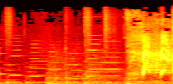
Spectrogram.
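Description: Background music with light pitched notes, then about one and a half seconds in a man breaks into a loud laugh.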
